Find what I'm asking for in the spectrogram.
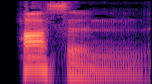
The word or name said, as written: hassan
